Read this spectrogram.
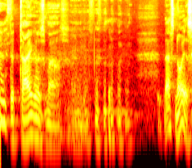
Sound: laughter

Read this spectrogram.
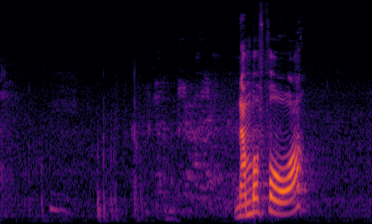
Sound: audience chatter

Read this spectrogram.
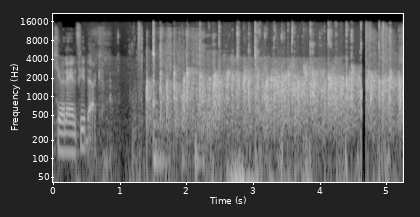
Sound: applause

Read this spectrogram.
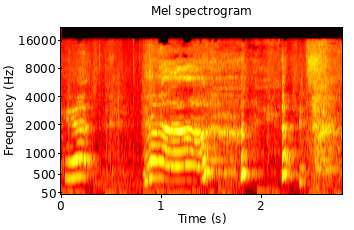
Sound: strange horse-like noise made

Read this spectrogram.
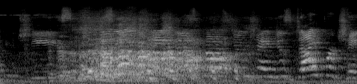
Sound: audience laughs

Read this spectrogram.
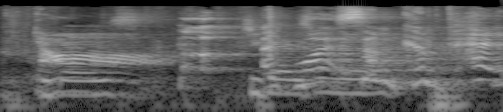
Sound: hiccups

